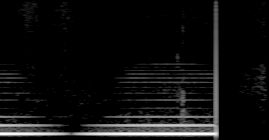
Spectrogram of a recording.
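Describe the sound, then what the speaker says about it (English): Steady sine wave tones with a low fundamental and a few faint upper partials, sustained for about two seconds with a brief dip in loudness, then cut off abruptly into near silence. "But sine waves are simple sounds"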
